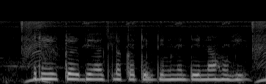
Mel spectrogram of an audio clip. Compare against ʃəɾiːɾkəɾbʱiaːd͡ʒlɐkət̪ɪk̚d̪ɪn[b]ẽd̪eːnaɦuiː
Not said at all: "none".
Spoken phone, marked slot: m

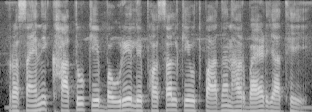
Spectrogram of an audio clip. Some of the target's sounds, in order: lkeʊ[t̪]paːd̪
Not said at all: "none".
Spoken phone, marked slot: t̪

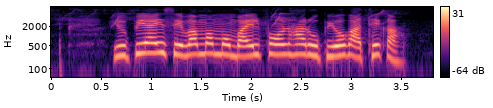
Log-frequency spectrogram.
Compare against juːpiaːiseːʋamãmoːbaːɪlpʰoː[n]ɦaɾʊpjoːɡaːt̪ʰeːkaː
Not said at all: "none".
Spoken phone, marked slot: n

